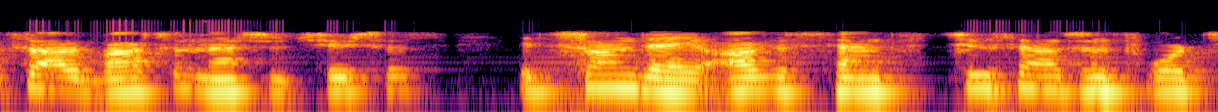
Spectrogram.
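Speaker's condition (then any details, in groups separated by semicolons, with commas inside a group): Multiple sclerosis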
